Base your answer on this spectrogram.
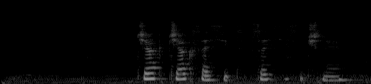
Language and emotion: Russian, neutral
